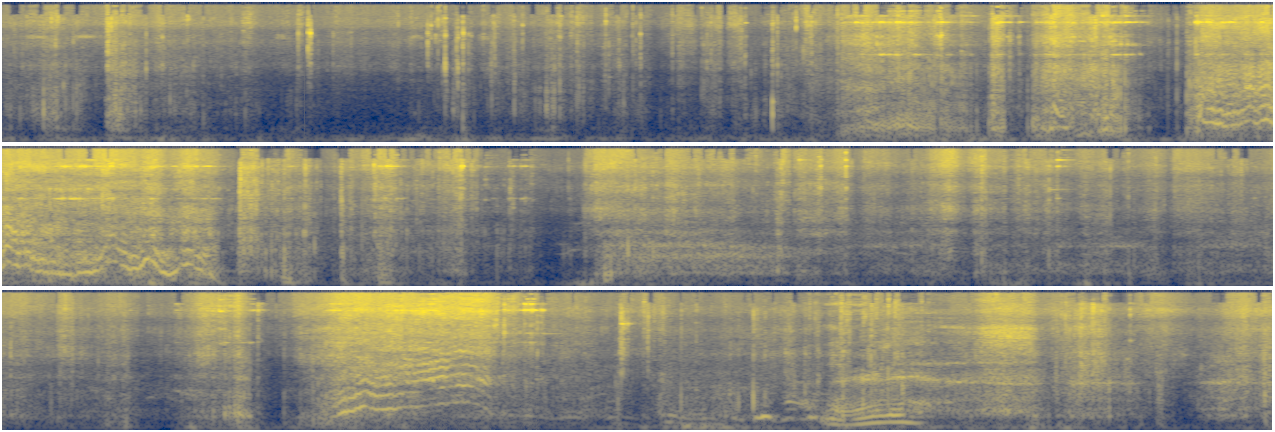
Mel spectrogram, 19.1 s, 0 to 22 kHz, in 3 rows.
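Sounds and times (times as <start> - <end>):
nylon and plastic tarp rustling: 2.3 - 19.0.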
